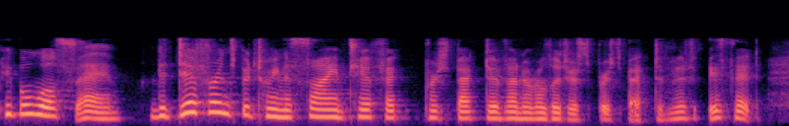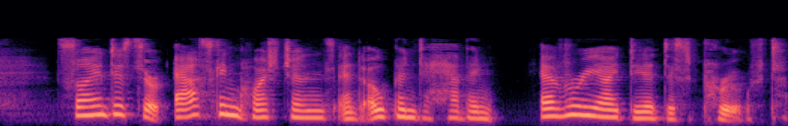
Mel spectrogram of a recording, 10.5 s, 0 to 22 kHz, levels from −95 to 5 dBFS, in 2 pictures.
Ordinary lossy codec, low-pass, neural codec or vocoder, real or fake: MP3, 48 kbps; 7.2 kHz; autoencoder, 22.05 kHz, a latent of 192 numbers a frame, VITS, trained on one speaker; fake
